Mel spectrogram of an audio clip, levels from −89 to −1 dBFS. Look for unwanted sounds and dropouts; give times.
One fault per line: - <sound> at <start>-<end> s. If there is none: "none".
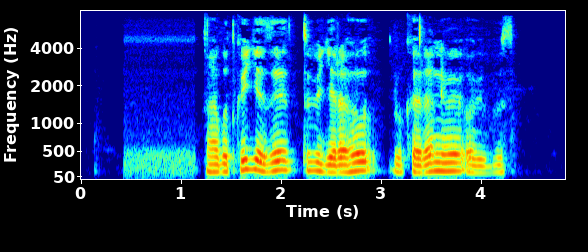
none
